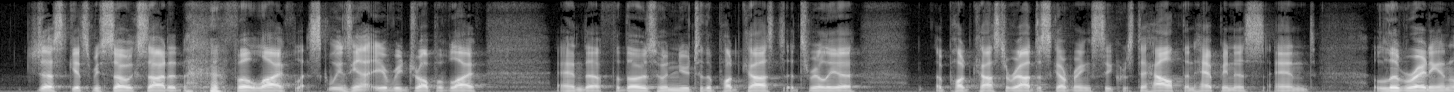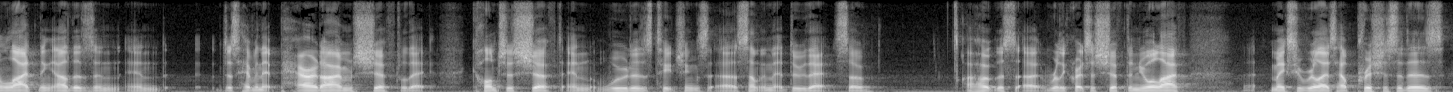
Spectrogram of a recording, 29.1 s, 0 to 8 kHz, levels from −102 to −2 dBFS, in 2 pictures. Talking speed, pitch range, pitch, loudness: 165 wpm, 80-95 Hz, 85 Hz, -20 LUFS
